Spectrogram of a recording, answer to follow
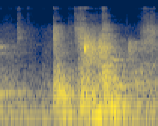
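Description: A sudden thump about two-thirds of a second in, followed by about a second of indistinct voices.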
